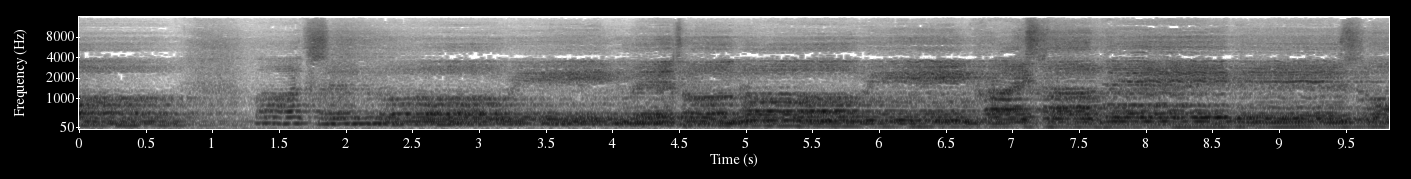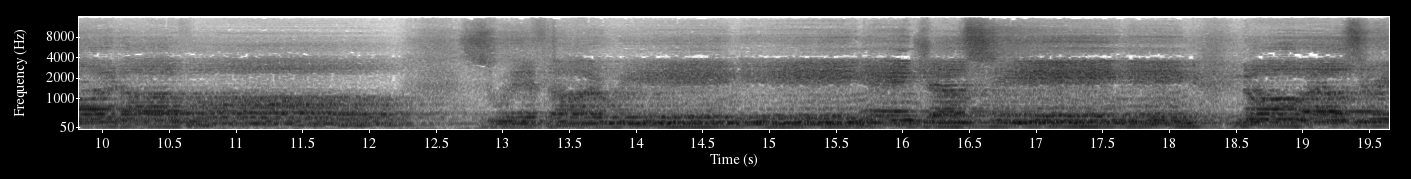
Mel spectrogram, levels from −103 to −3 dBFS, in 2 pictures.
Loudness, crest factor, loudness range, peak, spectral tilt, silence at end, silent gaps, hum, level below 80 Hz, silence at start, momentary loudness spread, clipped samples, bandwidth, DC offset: -17 LUFS; 16 dB; 5 LU; -2 dBFS; -4.5 dB/octave; 0 s; none; none; -40 dBFS; 0 s; 8 LU; under 0.1%; 16 kHz; under 0.1%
